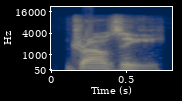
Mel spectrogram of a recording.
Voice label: "drowsy", American

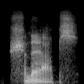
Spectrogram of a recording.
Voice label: "schnapps", American

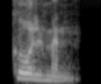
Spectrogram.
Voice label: "coalman", Indian

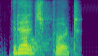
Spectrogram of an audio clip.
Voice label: "Rajput", Indian

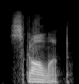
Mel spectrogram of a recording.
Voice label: "scollop", American

